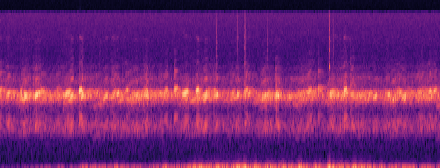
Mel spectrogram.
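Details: Spring wetland frogs croaking in a live recording: steady overlapping trilled chorus in two pitch bands, joined midway by low rumbling noise and a few sharp clicks.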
